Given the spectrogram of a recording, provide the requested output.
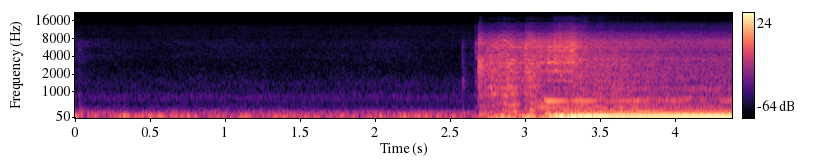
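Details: BMW project car won from Copart with vandalized interior, started after fitting a new aftermarket battery not yet programmed to the car: quiet, then a short crank, a clean catch and a rising rev settling smoothly; starts and runs healthy.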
